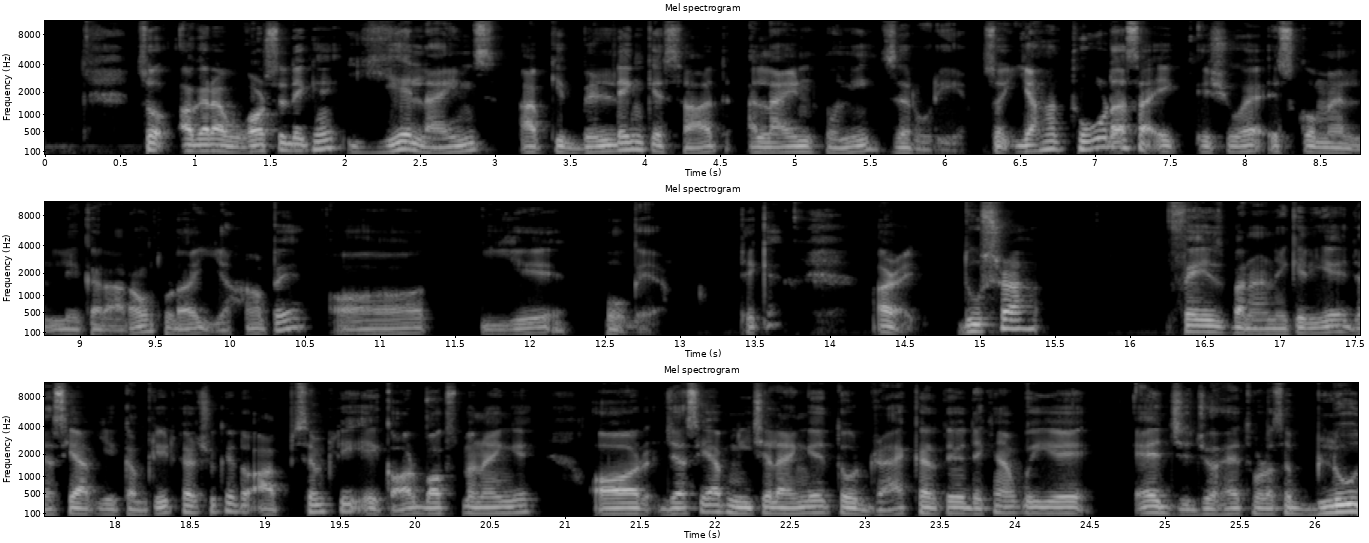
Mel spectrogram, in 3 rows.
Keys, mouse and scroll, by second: 7.5-16.2 drag, 20.0-26.2 drag.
